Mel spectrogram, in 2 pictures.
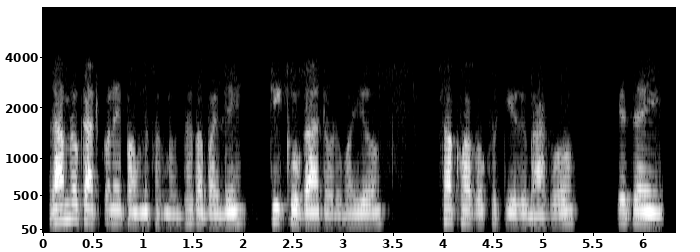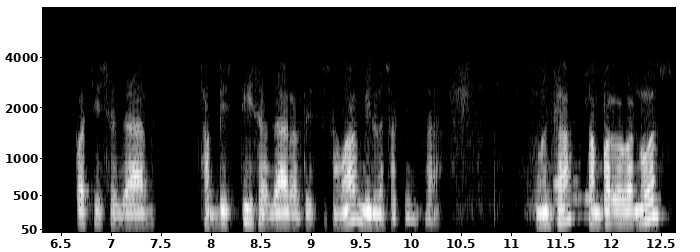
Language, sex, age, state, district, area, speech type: Nepali, male, 45-60, West Bengal, Kalimpong, rural, conversation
